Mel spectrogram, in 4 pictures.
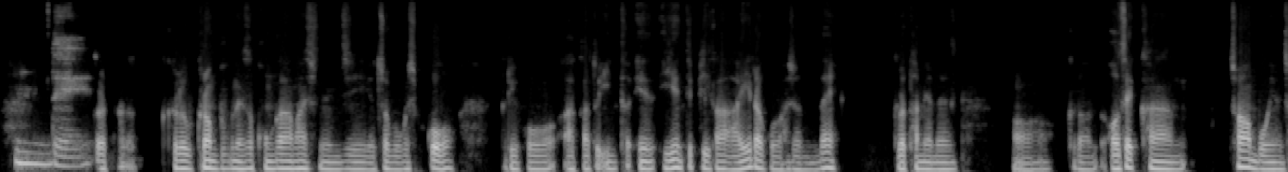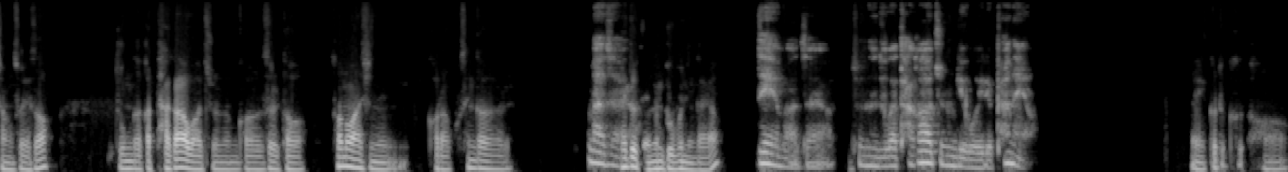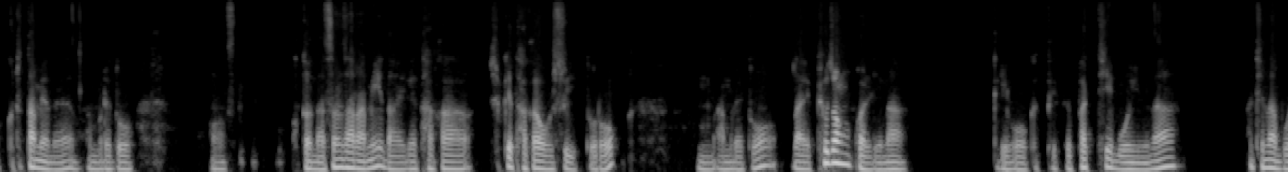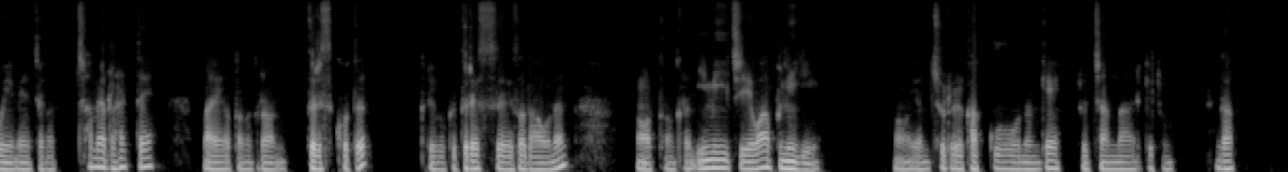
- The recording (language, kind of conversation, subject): Korean, advice, 파티나 모임에서 어색함을 자주 느끼는데 어떻게 하면 자연스럽게 어울릴 수 있을까요?
- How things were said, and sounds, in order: other background noise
